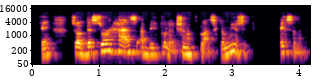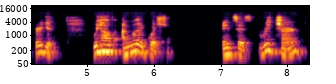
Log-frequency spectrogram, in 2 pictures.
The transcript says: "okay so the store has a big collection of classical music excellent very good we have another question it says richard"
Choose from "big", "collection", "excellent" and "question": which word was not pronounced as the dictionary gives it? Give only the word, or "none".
none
